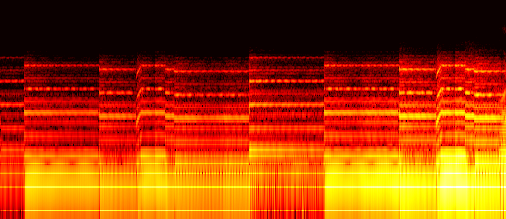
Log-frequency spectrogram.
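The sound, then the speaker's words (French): An Arturia MicroFreak synthesizer plays a slow sequence of sustained, buzzy notes, each shifting pitch with short glides, washed in added reverb. Steady and fairly loud throughout, with no voices. “Déjà, on a commencé avec euh, un petit son de synthé, du Arturia Microfreak, où euh, la séquence, euh, bah, je crois que c'est la première séquence qu'on a faite.”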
